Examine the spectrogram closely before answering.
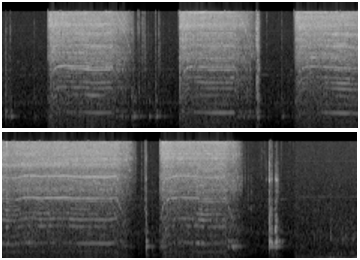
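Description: Ryobi corded jigsaw cutting a notch into a luxury vinyl plank, running in four bursts with short stops between them, the third and longest about two and a half seconds. Short clicks come before and between the cuts.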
